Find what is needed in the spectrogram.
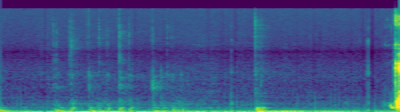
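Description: Computer keyboard keys clicking lightly and irregularly, over a faint low hum.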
